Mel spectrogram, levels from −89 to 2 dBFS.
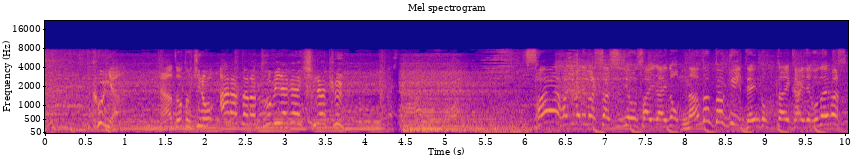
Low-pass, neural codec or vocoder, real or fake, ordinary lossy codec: none; none; real; none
